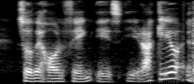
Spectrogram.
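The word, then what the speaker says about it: Ηράκλειο: And how do you know that the stress is on Iraklio and not, for example, Iraklio or Iraklio? It is because you have the tone mark, and this is on the A, Iraklio.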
